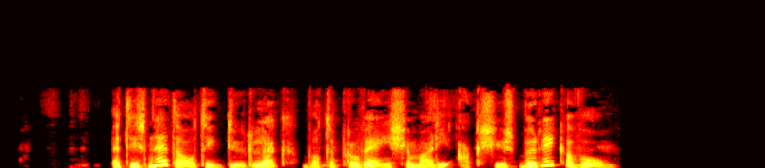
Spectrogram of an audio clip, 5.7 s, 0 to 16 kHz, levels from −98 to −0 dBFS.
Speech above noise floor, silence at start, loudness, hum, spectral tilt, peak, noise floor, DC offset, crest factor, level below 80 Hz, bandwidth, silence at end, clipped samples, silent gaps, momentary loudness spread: 44 dB; 0.85 s; -19 LUFS; none; -5.5 dB/octave; -2 dBFS; -61 dBFS; under 0.1%; 16 dB; -58 dBFS; 7.8 kHz; 1.15 s; under 0.1%; none; 7 LU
